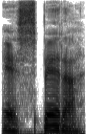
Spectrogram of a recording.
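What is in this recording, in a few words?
he hopes, spanish, male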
